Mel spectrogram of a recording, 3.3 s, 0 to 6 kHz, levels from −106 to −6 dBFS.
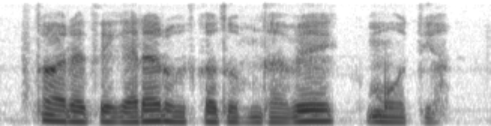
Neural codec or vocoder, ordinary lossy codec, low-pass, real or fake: none; none; 5.4 kHz; real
